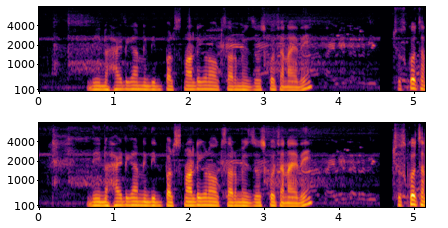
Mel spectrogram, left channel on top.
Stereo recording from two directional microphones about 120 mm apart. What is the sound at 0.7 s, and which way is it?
Speech, 20° right (ahead or behind).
